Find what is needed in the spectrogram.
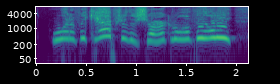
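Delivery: squeaked out, pitched way up high. Asked to do the biologist's voice, the speaker retells her line in a Minnie Mouse voice. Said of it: "It's me, Minnie Mouse".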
